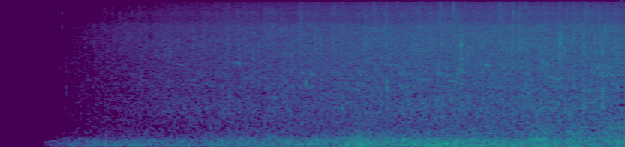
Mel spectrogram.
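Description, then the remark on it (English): A deep, steady rumble of thunder starts abruptly and rolls on without a break, swelling a little louder partway through. No voices can be heard. “The rumbles that you've been hearing get closer.”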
